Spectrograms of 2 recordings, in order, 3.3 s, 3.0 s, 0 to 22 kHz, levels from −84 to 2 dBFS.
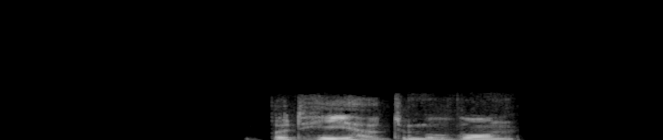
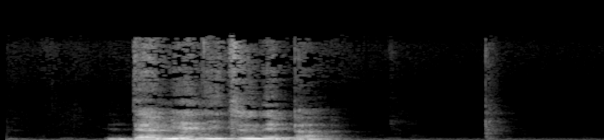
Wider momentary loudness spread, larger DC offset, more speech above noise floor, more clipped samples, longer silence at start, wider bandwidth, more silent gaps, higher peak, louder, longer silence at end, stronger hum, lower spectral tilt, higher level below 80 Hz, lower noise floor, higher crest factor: second, 12 LU vs 16 LU; neither; first, 59 dB vs 45 dB; neither; first, 1.35 s vs 0.55 s; second, 7.6 kHz vs 16.5 kHz; neither; second, -8 dBFS vs -2 dBFS; second, -27 LUFS vs -16 LUFS; second, 0.75 s vs 1.35 s; neither; second, -4 dB/octave vs -6 dB/octave; second, -64 dBFS vs -52 dBFS; first, -86 dBFS vs -61 dBFS; about the same, 22 dB vs 18 dB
